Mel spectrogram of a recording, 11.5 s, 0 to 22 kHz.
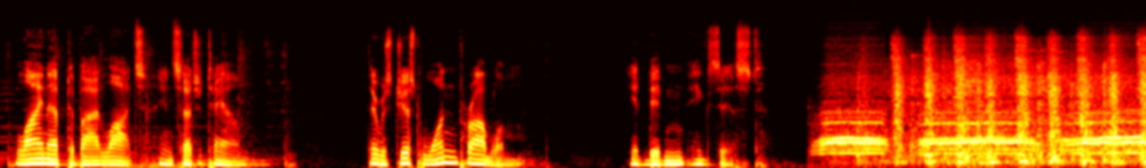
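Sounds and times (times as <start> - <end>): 
speech: 0.2 - 2.6, 3.7 - 5.4, 6.3 - 7.7
steam train whistle: 8.1 - 11.4.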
